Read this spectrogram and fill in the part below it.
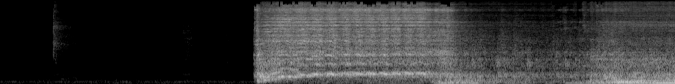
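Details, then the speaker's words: Wisconsin Motors V465D air-cooled engine, Teledyne era, low hours, ex-concrete saw, cleaned out and tuned: two quiet clicks, then catches at once and settles into a steady, even run; healthy start, runs like a top, nice and tight. "And man, she runs like a top, nice and tight."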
